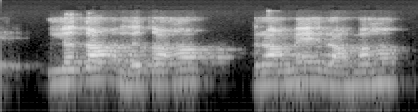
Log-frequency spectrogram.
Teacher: विसर्ग लगा देते हैं तो वहां पर ह की ध्वनि आती है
